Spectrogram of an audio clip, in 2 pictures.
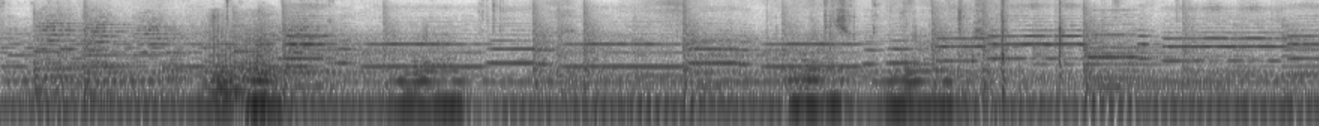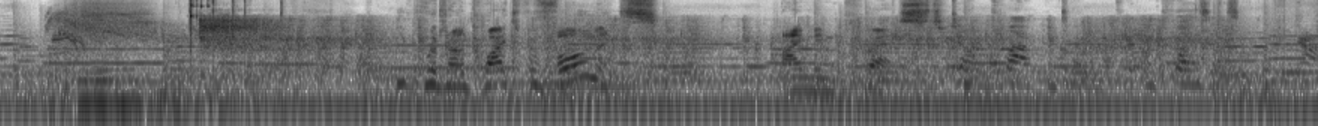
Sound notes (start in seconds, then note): none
